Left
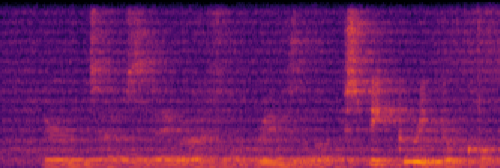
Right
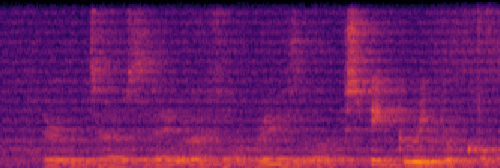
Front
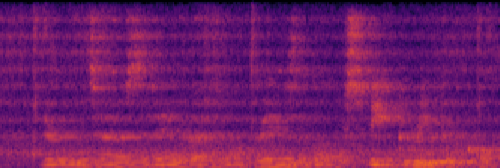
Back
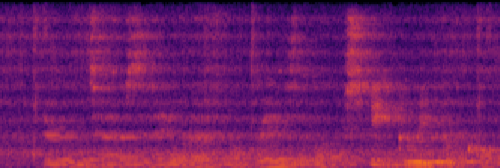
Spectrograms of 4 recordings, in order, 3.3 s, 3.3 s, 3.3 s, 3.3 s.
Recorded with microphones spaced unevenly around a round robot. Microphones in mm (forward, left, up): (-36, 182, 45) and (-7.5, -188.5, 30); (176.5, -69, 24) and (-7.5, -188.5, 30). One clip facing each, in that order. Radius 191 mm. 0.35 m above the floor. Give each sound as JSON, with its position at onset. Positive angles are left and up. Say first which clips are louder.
{"t": 0.3, "sound": "a man speaking", "louder": "left 2 dB, front 2 dB", "azimuth_deg": 10, "distance_m": 2.5}
{"t": 2.3, "sound": "a woman speaking", "louder": "left 5 dB, even", "azimuth_deg": 85, "distance_m": 0.9}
